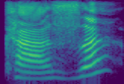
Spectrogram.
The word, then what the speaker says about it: casa: casa eu dizia que quando nós temos um s entre vogais eu dizia princesa certo casa princesa a pronúncia que o seu dente vibra lembra que nós falamos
